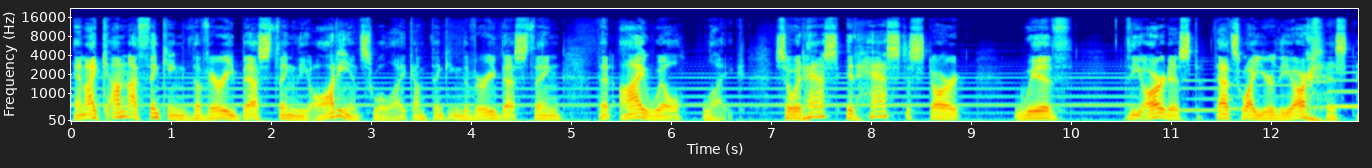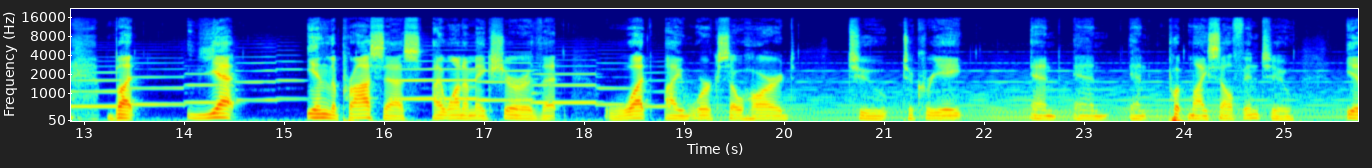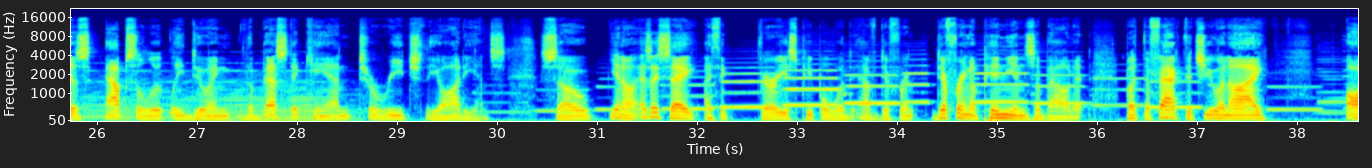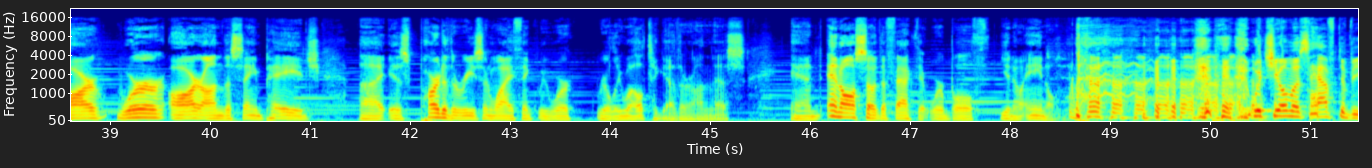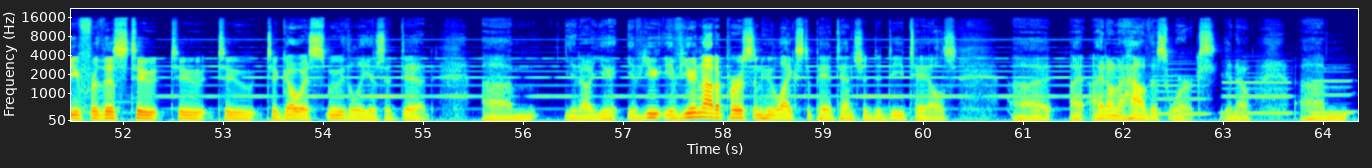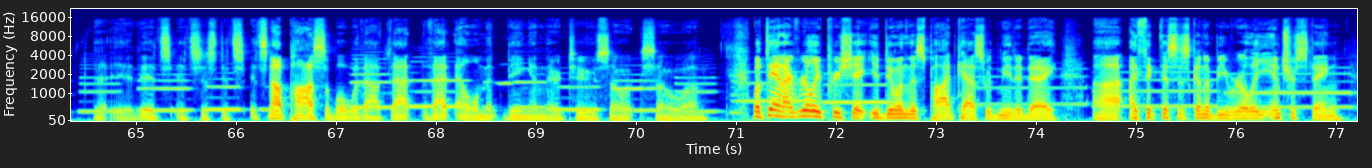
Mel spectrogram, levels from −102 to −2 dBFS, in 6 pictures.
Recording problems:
background music; noticeable; throughout; 15 dB below the speech

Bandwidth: 15.5 kHz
